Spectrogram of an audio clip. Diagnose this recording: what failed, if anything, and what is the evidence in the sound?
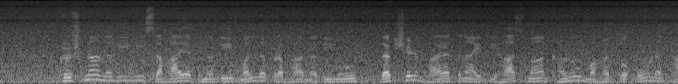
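Nothing stood out on listening to this speech recording as a failure at any stage, and the steady room noise sitting about 8 dB below the speech belongs to the recording space rather than to the system.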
